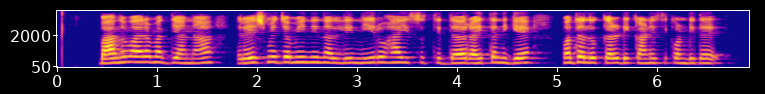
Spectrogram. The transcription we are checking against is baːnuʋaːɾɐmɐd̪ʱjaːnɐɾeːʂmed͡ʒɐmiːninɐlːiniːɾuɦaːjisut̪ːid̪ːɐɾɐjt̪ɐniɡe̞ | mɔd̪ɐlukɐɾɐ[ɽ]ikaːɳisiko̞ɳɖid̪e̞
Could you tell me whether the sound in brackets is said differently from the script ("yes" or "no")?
no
